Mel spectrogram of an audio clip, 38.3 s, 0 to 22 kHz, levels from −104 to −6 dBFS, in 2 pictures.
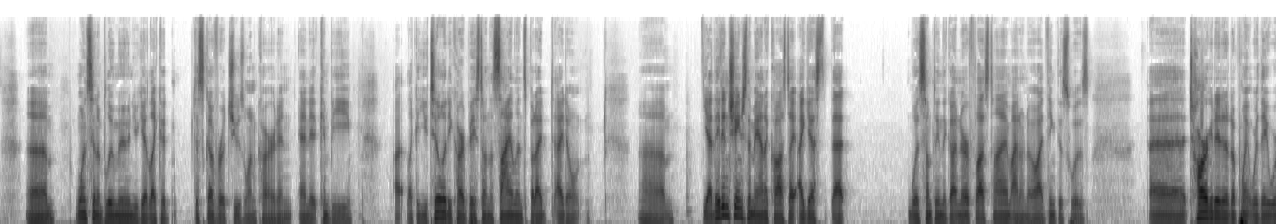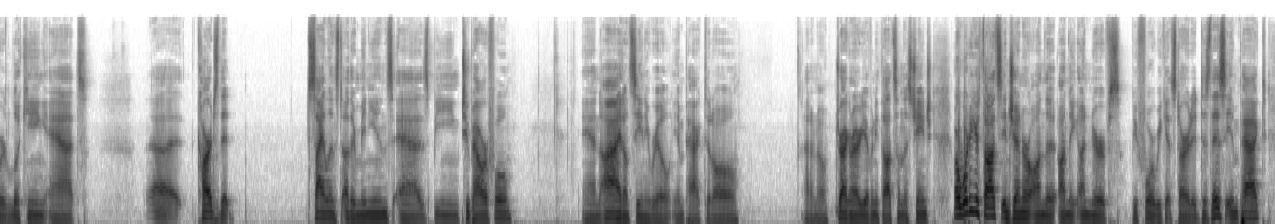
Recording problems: none

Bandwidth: 15 kHz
